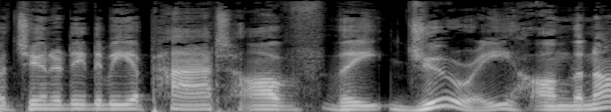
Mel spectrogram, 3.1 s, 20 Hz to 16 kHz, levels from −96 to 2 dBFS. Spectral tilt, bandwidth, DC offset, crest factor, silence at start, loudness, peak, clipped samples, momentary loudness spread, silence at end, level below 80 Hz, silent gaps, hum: -5.5 dB/octave; 16 kHz; under 0.1%; 16 dB; 0 s; -26 LUFS; -8 dBFS; under 0.1%; 3 LU; 0 s; -46 dBFS; none; none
